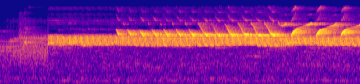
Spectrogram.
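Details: Canary at home, excited and wanting to mate, delivers a sustained rolling trill that starts abruptly and runs steadily, overlaid by rapid upper chattering and a string of quick rising whistled notes near the end.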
